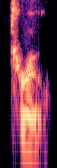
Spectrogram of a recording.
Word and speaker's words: through: So Ough represents just one vowel sound in this case. Same thing with Augh. That's just one vowel sound. The W is silent. But Ough, through.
